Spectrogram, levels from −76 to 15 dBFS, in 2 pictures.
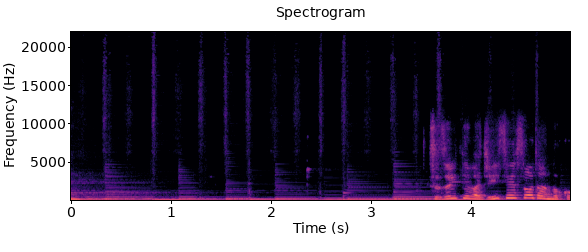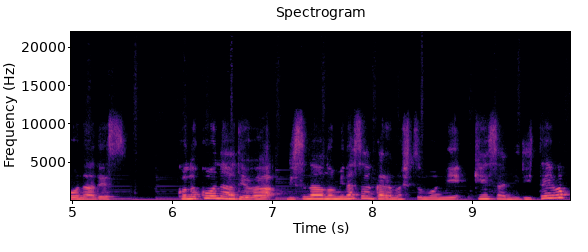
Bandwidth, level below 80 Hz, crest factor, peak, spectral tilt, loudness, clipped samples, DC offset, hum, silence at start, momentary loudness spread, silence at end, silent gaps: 19 kHz; -38 dBFS; 18 dB; -4 dBFS; -5.5 dB/octave; -22 LUFS; under 0.1%; under 0.1%; none; 0 s; 16 LU; 0 s; none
